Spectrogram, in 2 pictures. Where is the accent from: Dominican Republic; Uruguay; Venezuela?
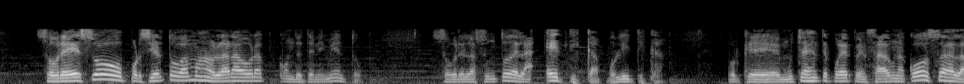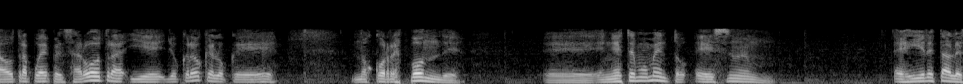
Venezuela; y como venezolano, pues me parece que esto es una irresponsabilidad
